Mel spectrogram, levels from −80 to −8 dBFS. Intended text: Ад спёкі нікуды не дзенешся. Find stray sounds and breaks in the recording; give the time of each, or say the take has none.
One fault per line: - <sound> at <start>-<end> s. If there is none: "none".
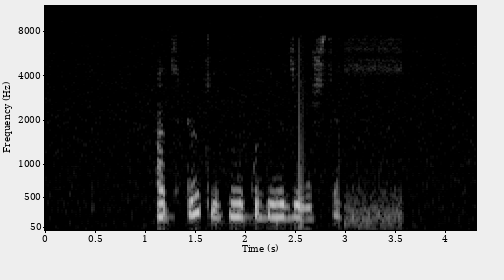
none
